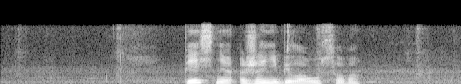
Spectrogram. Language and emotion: Russian, neutral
